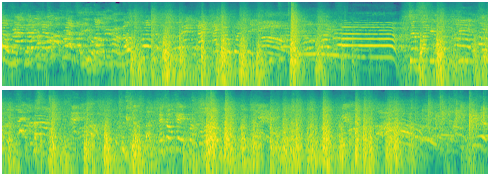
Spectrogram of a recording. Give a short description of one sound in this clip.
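A man shouts nearby in an echoing room.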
